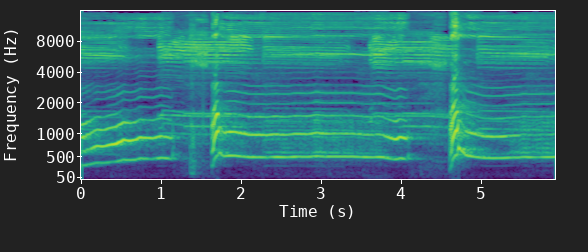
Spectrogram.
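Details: A 2½-year-old male Miniature Schnauzer "sings" to the music Pachelbel's Chicken, howling in long, sustained, wavering notes that each rise at the start, across three drawn-out phrases, with the music faint in the background.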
